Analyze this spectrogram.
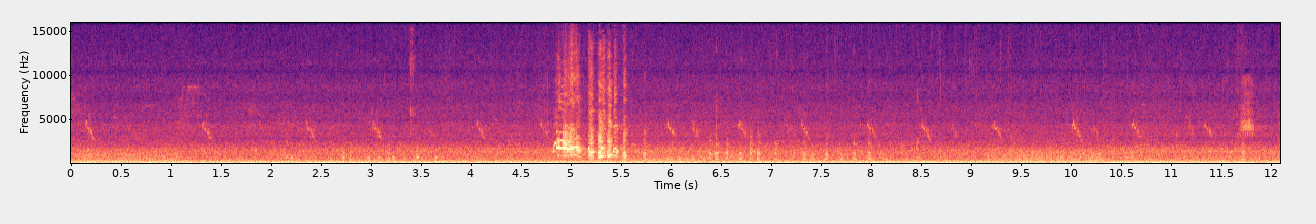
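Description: Free-roaming chickens and roosters, with one loud, short call about five seconds in. Faint short high chirps recur throughout over a steady low background rumble.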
